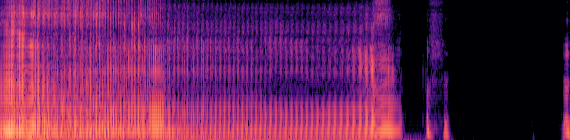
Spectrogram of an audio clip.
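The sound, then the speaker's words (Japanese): A long, loud fart buzzes and rumbles for about four seconds, wavering in pitch before cutting off, followed by a couple of brief, faint sputters. “興奮のあまり、思わずヘが出てしまった。”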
